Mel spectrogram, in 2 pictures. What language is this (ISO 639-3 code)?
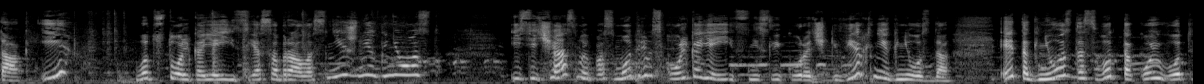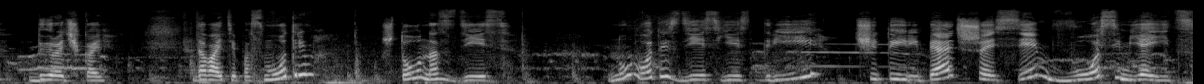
rus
